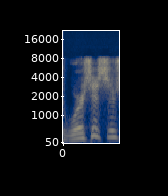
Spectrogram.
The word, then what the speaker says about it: Worcestershire: Yo, you guys know how to say Worcestershire sauce? How do you say that sauce? I thought it was Worcestershire sauce. It's Worcestershire sauce?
